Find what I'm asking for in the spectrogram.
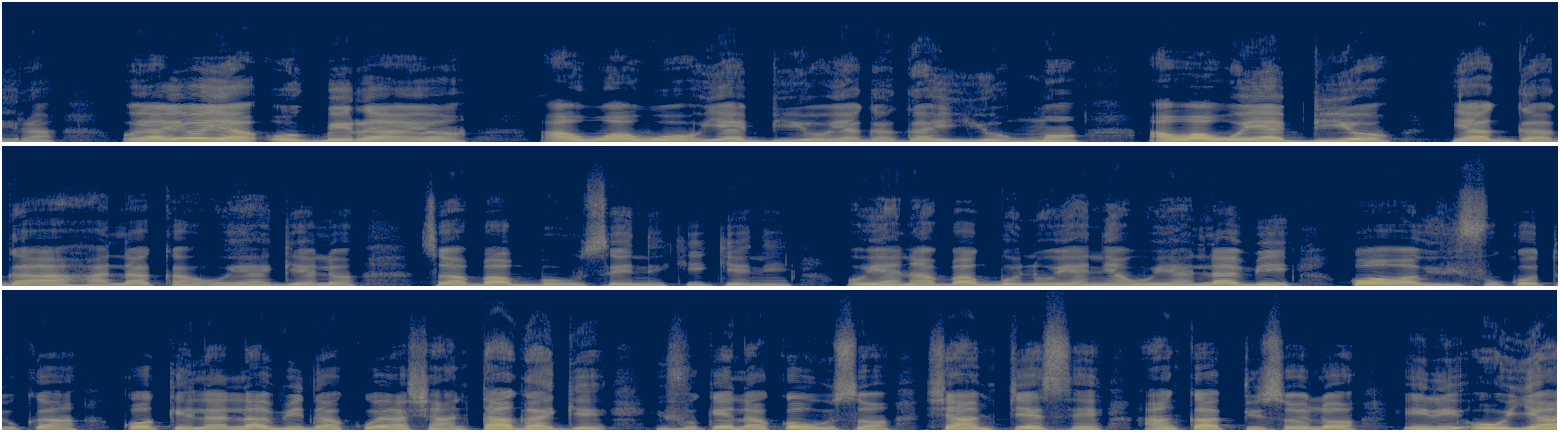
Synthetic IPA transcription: e˨ɾa˦ | o˨ja˧jo˦˨ja˨ʔo˨ɡ͡be˨ɾa˦a˨jɔ˦˨ | a˧wɔ˧a˧wɔ˨ja˧bi˧jɔ˨ja˧ɡa˨ɡa˨˦i˨jɔ˧˨ŋ͡mɔ̃˧ | a̰˨wa˧˨wɔ˧˨ja˧bi˧jɔ˨ | ja˧ɡa˨ɡa˨˦a˧˨ɦa˨la˦ka˨o̰˨ja˨ɡɛ˧˦lɔ˦˨ | so˦a˨ba˨˦bɔ˨u˨se˧ne˨ki˦ke˨nĩ˧ | o˨ja˨nã˧˨ba˨˦ɡ͡bo˨nũ˧o˨ja˨˦nĩ˧a˧˨wo˨ja˨la˦˨bi˦˨ | ko˦˨wa˧˨wi˨fu˧ko˧tu˧kã˦˨ | ko˦kɛ˨la˧la˦˨bi˦˨da˧˨ko˦ja˦˨ʃa˨˧n̩˦ta˦ɡa˨ɡɛ˨ | i˨fu˧ke˧˦la˧˨ko˦˨wu˨sɔ˧ | ʃa˦˧n̩˦pi˦ɛ˧sɛ˨ | a˧n̩˦ka˦pi˧˦sɔ˧˦lɔ˦˨ | i˦ɾi˧ʔo˨ja˨˦

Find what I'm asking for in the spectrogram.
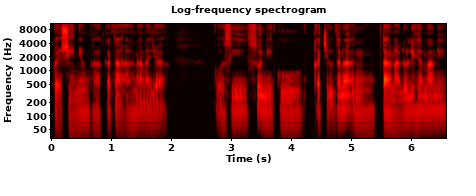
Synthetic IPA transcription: kʷe˧˨˧ʂi˨nĩ˧ũ˦ɦa˨ka˦t̪ã̰˧˨˧ã˧hnã̰˦˧nã̰˧ja̰˧˨ | ko˧si˦su˦nĩ˧kuː˧ka˦t͡ʃi˧ṵ˧t̪a˦nã˦˧t̪a˧nã˨lu˦li˦ɦe˦nã˦nĩ˦

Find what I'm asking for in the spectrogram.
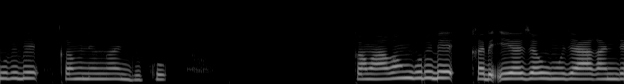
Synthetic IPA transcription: u˦ɾbe˦ | ka˦m˦ni˦ŋːa˦nd͡ʒu˨kːo˦ | ka˨ma˨ka˦ŋɡu˦ɾbe˦ka˨dʔi˦ja˦d͡ʒ̬a˦wu˦mu˦d͡ʒa˦ka˦nd

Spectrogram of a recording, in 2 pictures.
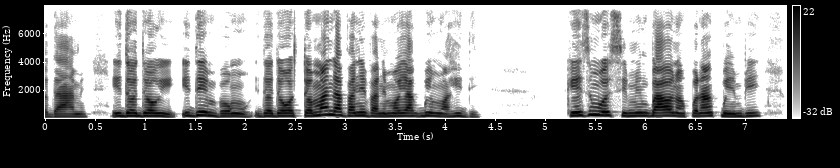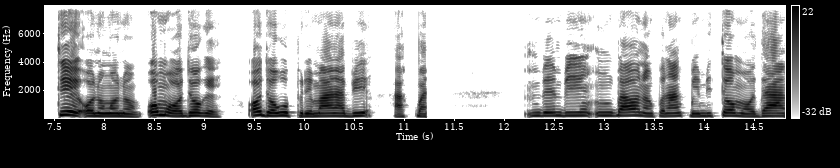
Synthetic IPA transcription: da˦mi˨ | i˨do˨do˨ɣi˨i˦de˦˨m̩˨bo˨ŋo˨i˨do˨do˨ɣo˨to˨˦ma˦n˦a˦˨va˨n˦i˦va˨ni˨m˦o˦ja˦ɡ͡bi˦ŋʷa˨ɦi˦de˨ | ke˨˦z̬i˦m˦o˦si˨mi˦ŋ͡m̩˦ɡ͡ba˦o˦no˨k͡pe˨na˦ŋ̩˦k͡pe˨m̩˦bi˦ | te˦˨o˨no˨ŋo˨no˨ŋo˦mo˨do˦ɣe˨ | o̰˦do˨ɣo˦˨pi˨ɾe˨ma˦na˦bi˦ | a˨k͡pa˨ | m̩˦be˦m˦bi˦ŋ̩˦ɡ͡ba˦ɣo˦no˨ŋ͡m̩˨k͡pe˨na˦ŋ̩˦k͡pe˨m˦bi˦to˦mo˨da˦

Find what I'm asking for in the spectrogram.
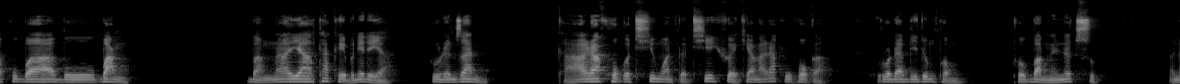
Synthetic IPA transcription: ku˧ba˧bu˧ba˦ŋ | ba˨ŋna˦ja˦ta˦kɐ˨i˨bɐ˨ɲe˦tɐ˨ja˨ | ɾo˧dɐ˧n˦d͡za˦n | ka˨a˦ɾa˦k̚ho˧kɐ˨˧tʲji˦nwa˧nkɐ˨tʲʰji˦ɐ˦hʲʷa˨kʲa˦ŋa˧ɾa˦kːu˧hʷo˦ka˨ | ɾo˦ta˧bʲi˦dɨ˦ŋ͡m̩˦k͡po˨ŋ | to˨ba˨ŋni˨nɐ˦t͡sːu˨˧ | ɐ̰˨n

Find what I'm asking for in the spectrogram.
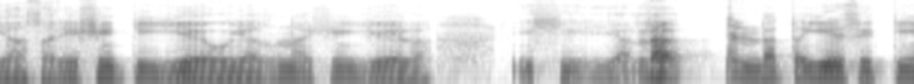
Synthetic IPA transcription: ja˨sa˨ɾe˧ʃĩ˦t̪i˦je˧o˨ja˨ðu˦nã˧ʃĩ˦˧je˧˨la˨ | ḭ˧hi˧ja˨nd̪a˦ | nd̪a˦t̪a˧je˦ʂi˧t̪ĩ˧

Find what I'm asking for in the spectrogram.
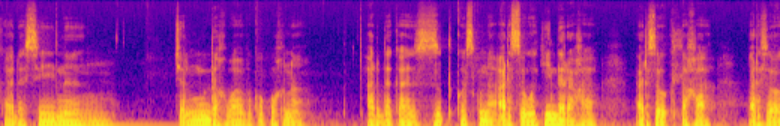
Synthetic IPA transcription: ka˨da˨si˦na˦ | t͡ʃa˦lmu˦da˨xba˦va˨kʷa˨kʷa˦xna˨ | a˨ɾda˨ka˨zu˨tkʷa˦sku˦na̰˨ʔa̰˦ɾsa˨ɡʷa˨ki˦n˦da˨ɾa˨xa˨ | a̰˦ɾsa˨ɡʷa˨kɬa˦xa˦ | a˦ɾs̬a˨a˨

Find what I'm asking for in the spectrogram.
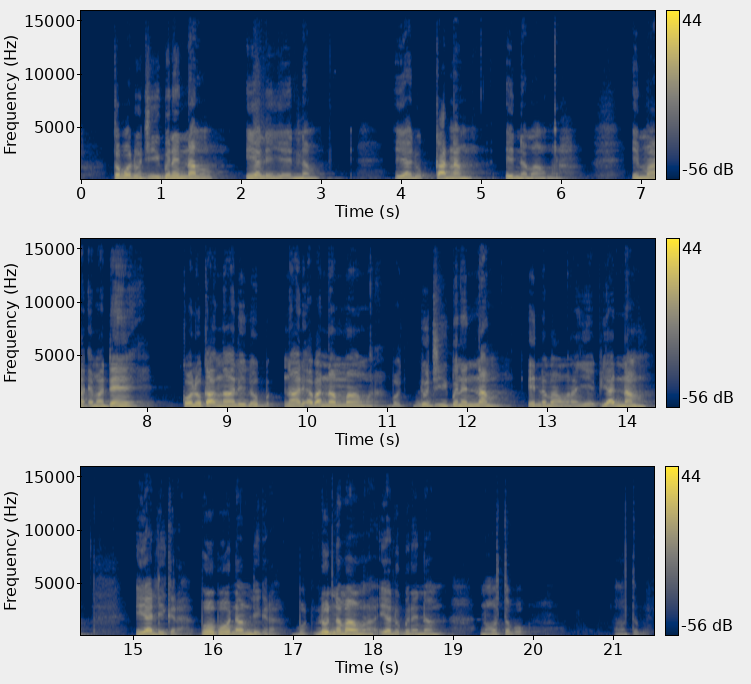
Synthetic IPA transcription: to˦bɔ˦lu˦d͡ʒi˨ɡ͡be˦ne˦na˦m | e˦ja˦le˨jɛ˨˦na˦m | e˦ja˨lu˦ka˨na˨m | e˦na˨ma˨wa̰˨na˨ | e˨ma˨ʔe˨ma˨de˦ | ko˦˨lo˦ka˨˦na˦le˨lna˦le˨a˨ba˦na˦mːa˦˨wa˨na˨bɔ˨t̚lu˦di˨ɡ͡be˨ne˨˦na˦m | e˦na˦ma˦˨wa˨na˨jɛ˨pi˦a˦na˦m | e˦ja˦le˨ɡe˨ɾa˨bo˦bo˦na˦mle˨ɡe˨ɾa̰˨bo˨tlo˦na˦ma˦˨wa˨na˨ʔḛ˦ja˦˨lu˦ɡ͡be˨nɛ˨˦na˦m | nɔ˨˦to˨bo˨ | nɔ˨˦to˨bɔ˨

